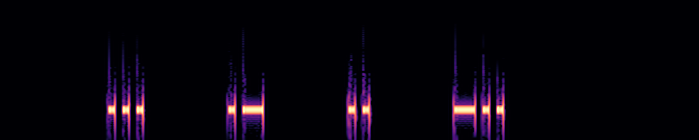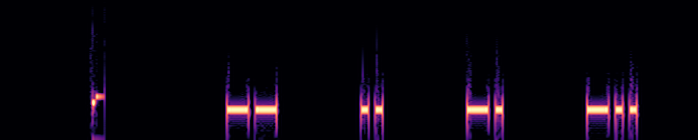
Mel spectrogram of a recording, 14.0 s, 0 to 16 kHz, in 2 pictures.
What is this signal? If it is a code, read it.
Morse code, heard as a keyed tone, about 17 wpm, spaced as for 8 wpm, 700 Hz. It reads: SAID MIND
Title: 4x Character Spacing - Top 500 Words - 17wpm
